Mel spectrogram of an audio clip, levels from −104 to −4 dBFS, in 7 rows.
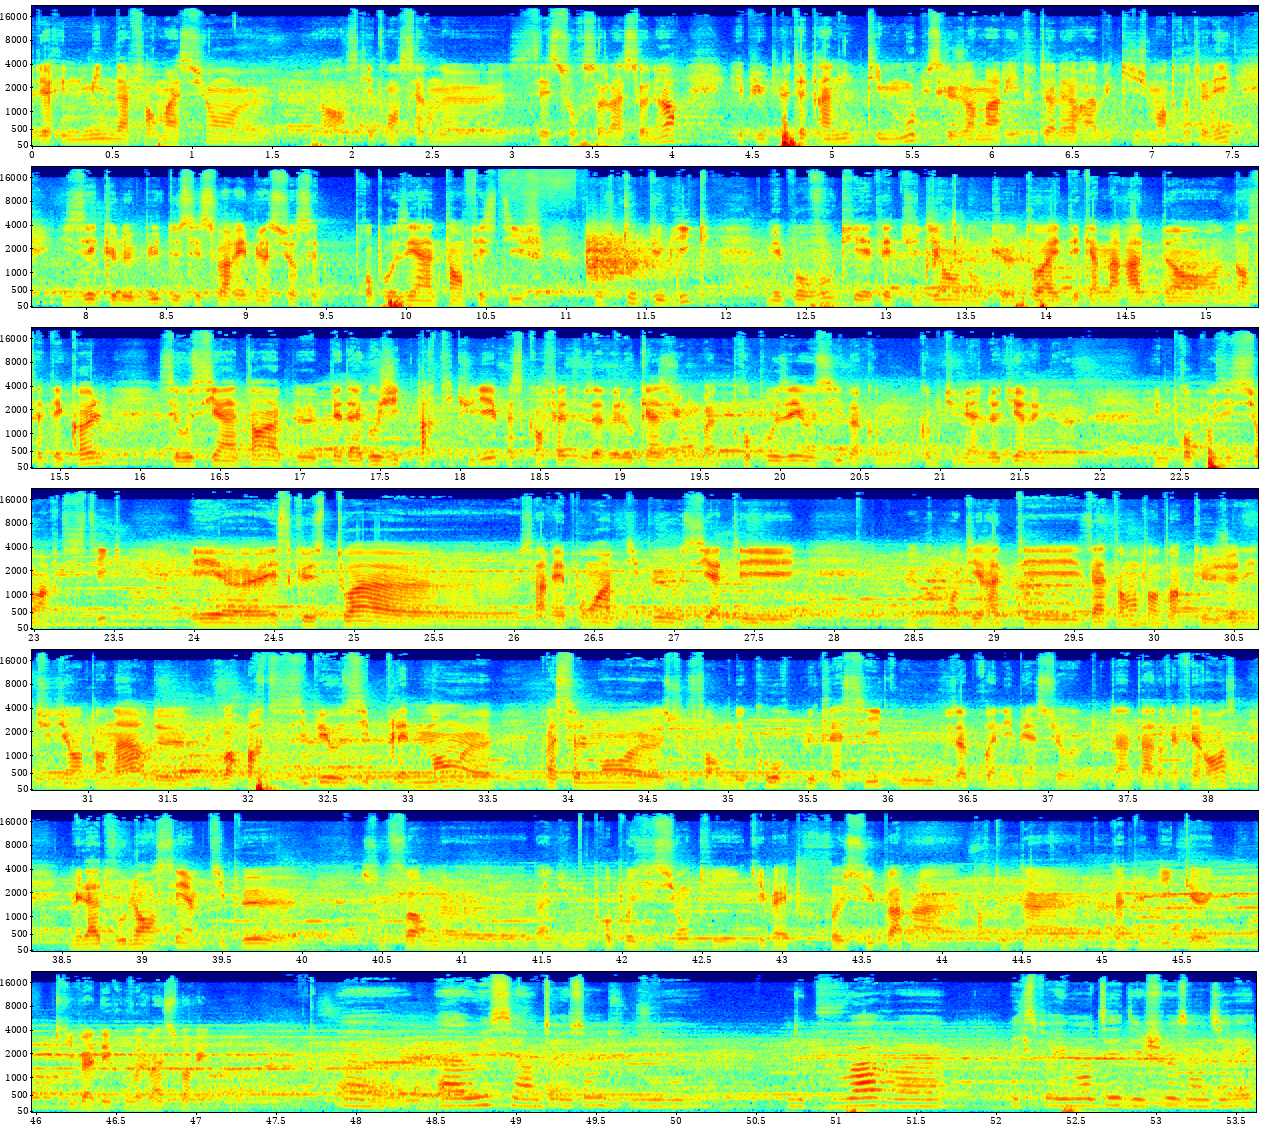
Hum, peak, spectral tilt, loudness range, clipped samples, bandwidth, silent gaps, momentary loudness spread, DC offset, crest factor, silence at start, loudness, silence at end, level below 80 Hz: none; 0 dBFS; -3 dB/octave; 5 LU; under 0.1%; over 20 kHz; none; 9 LU; under 0.1%; 22 dB; 0 s; -21 LUFS; 0 s; -38 dBFS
